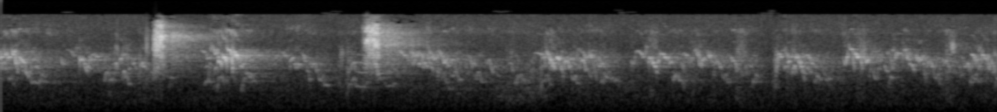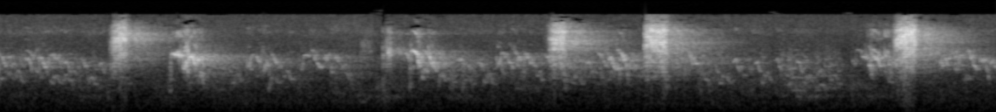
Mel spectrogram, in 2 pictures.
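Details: Several pet budgies chatter nonstop. The sound is a dense, high, scratchy warble full of rapid chirps, with sharper squeaks rising above the flow every second or so.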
